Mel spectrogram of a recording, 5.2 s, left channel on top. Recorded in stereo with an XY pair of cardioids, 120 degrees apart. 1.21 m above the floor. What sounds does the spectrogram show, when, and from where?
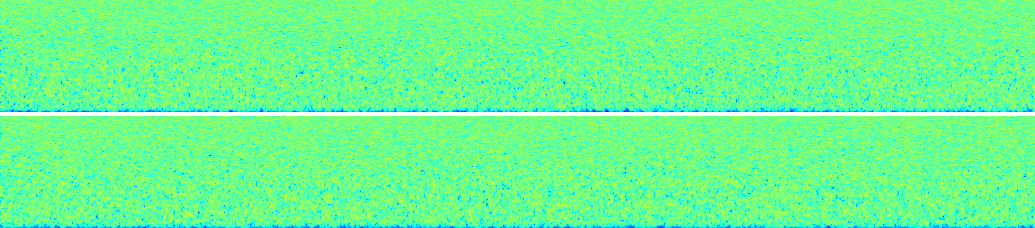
Only background noise.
